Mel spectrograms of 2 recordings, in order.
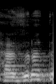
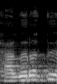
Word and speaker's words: حضرت: അപ്പോൾ ഈ ഹസ്രത്ത് എന്ന് പറഞ്ഞാൽ ഒരു വലിയ പ്രശസ്തരായ ആളുകളുടെ മുമ്പിൽ ചേർക്കുന്ന ഒരു പദമാണ് ഉറുദുവിൽ ഹസ്രത്ത് എന്നുള്ളത്. അപ്പോൾ ഹദ്റത്ത് എന്ന് പറയരുത്, ഉറുദുവിൽ ഹസ്രത്ത്, ഒരു ഉച്ചാരണമായിരിക്കും വരിക. ഹസ്രത്ത് ഖദീജ, ഹസ്രത്ത് മുഹമ്മദ്, അങ്ങനെയാണ് ഉച്ചരിക്കേണ്ടത്. ഹസ്രത്ത് മുഹമ്മദ് സല്ലല്ലാഹു അലൈഹി വസല്ലം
